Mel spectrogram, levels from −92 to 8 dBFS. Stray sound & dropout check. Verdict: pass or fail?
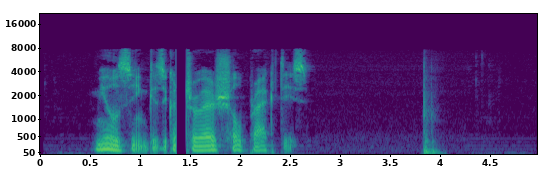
fail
